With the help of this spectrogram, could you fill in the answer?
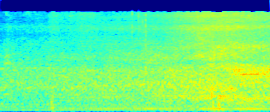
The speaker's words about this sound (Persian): چرا ماشین میاد امروز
